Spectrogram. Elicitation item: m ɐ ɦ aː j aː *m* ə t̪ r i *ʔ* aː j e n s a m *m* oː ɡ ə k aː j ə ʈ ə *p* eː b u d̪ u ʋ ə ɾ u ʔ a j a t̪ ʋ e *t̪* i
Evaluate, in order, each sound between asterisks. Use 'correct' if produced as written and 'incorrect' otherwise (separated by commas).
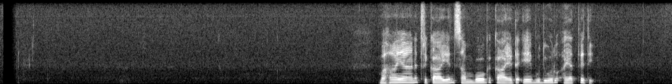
incorrect, incorrect, incorrect, incorrect, correct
